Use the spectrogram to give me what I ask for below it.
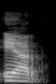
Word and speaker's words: air: এই আর এর জন্য বয়স হলো র, তাহলে নিয়ম অনুযায়ী তো এটা হওয়ার কথা ছিল, তাই এইর, কিন্তু না, এইর হবে না, এটা সাউন্ড হচ্ছে এআর। কেমন একদম সিম্পল, এখানে কোনো প্যাচ মোচন নাই। এআর, ঠিক আছে? AIR উচ্চারণ কি? এআর, মনে থাকবে।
